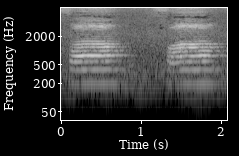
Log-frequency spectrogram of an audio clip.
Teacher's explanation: ثنایا علیہ کا کنارہ اوپر کے دانتوں کا کنارہ اور نیچے کے ہونٹ کی تلی استعمال ہوگی فا میں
